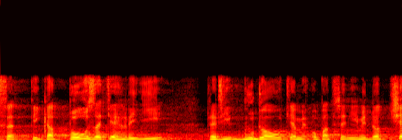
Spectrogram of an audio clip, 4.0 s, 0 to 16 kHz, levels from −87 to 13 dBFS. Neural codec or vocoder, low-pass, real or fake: codec, 16 kHz, 8 kbps, FreqCodec, larger model; 7.2 kHz; fake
